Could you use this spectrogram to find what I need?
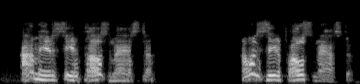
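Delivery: full-on, over-the-top put-on crackhead voice. Retelling what a woman at the window said, in her crackheadiest voice. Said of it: "in her crackheadiest voice".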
